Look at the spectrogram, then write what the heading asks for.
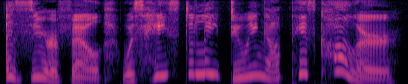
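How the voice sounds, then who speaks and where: A woman narrates a story in an expressive, dramatic style. Her fairly high voice moves through very wide pitch swings at a slow, deliberate pace. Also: no room sound, studio quality. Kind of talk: expressive scripted fiction narration.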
